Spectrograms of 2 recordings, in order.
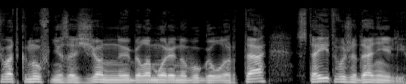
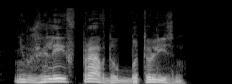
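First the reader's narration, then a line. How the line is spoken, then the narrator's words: Frightened question. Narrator (Russian): Феликс испуганно спрашивает его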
